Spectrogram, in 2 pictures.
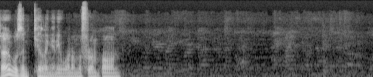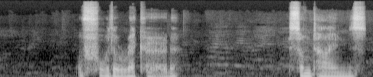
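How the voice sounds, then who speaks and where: A man playing a composed, wry incubus investigator in a scripted roleplay audio drama, speaking in a measured, deliberate, conversational way. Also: on the low side, no echo. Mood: wry, defensive. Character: composed, wry male incubus demon investigator, politely self-assured.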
